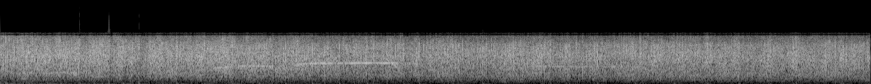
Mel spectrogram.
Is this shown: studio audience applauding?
yes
